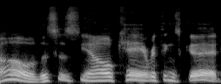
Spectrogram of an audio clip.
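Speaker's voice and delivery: high-pitched mock cheerfulness; suddenly positive. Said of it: "a lot more positive about it".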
